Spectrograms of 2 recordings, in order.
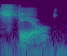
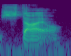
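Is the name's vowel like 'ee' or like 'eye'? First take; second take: ee; eye. First: The vowel sounds like 'ee', rhyming with 'meal'. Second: The vowel sounds like 'eye', rhyming with 'mile'. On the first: The speaker's own family says it this way. "we pronounce it Steel" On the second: A distant branch of the family says it this way. "another part of the family he knew nothing about that pronounced the name Style"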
